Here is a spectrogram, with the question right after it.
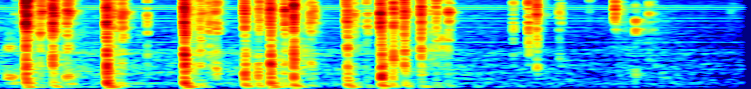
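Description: Bursts of quick keystrokes on a computer keyboard while a web address is typed, close and clear, in uneven rhythmic runs with brief pauses and no talking.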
